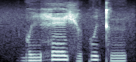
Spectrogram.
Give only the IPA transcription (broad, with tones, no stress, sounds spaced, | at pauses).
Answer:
ɡʷ iː˨ h eː˦ ç ʉ˩ kʷ i˥ kʰ ɨ˨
